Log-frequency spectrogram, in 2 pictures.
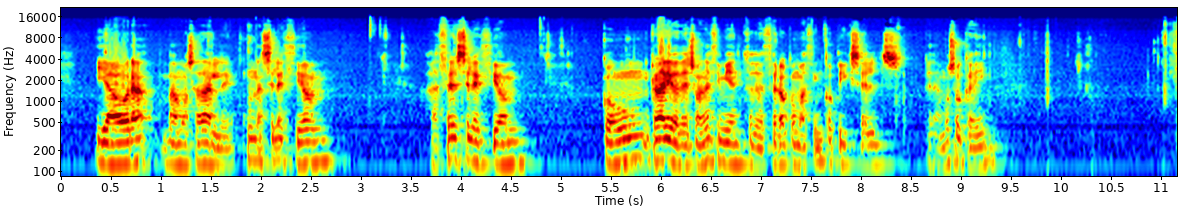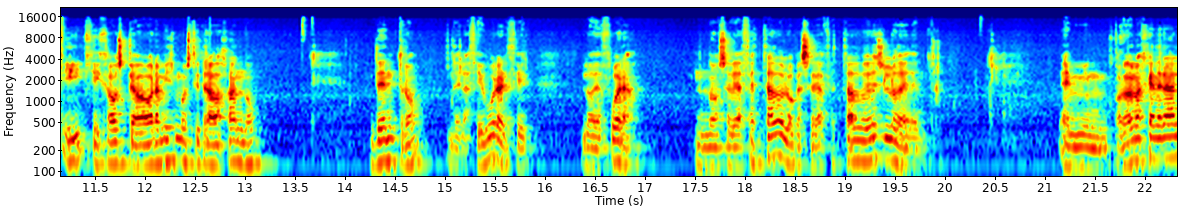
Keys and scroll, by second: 10.3 super+-.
